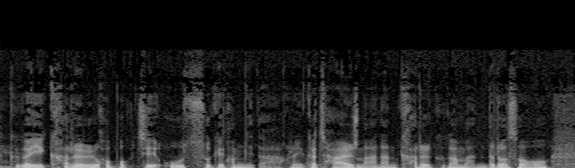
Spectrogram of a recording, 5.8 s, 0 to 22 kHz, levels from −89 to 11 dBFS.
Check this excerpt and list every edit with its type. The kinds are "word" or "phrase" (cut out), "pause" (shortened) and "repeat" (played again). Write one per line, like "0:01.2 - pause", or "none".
0:01.0 - word
0:02.2 - word
0:03.5 - word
